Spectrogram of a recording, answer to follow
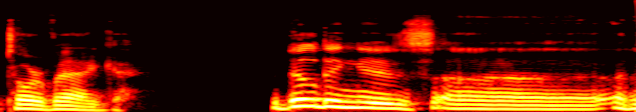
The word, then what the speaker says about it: Torabhaig: language until later years so we we took the BH spelling of torvak to to to use in in the uh in the name so we would pronounce it torveg the building is uh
